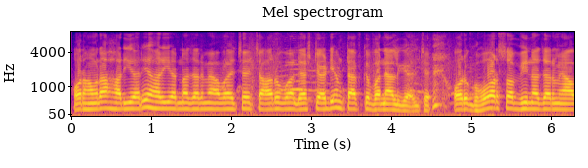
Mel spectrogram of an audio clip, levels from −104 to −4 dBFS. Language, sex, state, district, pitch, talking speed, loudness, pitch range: Maithili, male, Bihar, Darbhanga, 175 Hz, 230 wpm, -13 LUFS, 165-180 Hz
